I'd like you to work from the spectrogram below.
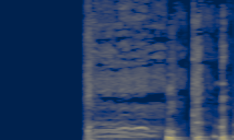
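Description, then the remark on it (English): A short voiced sound is followed by three quick, deliberate coughs into the microphone, loud, coming in a rapid burst with brief gaps between them. “Maybe just bump your mic a few times and cough?”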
